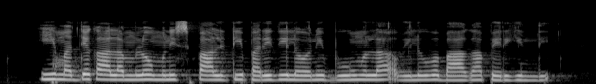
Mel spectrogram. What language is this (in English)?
Telugu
